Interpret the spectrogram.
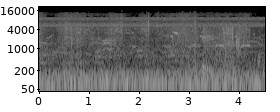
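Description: Faint, scattered bird chirps over a low steady rumble, with a single click about two seconds in.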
